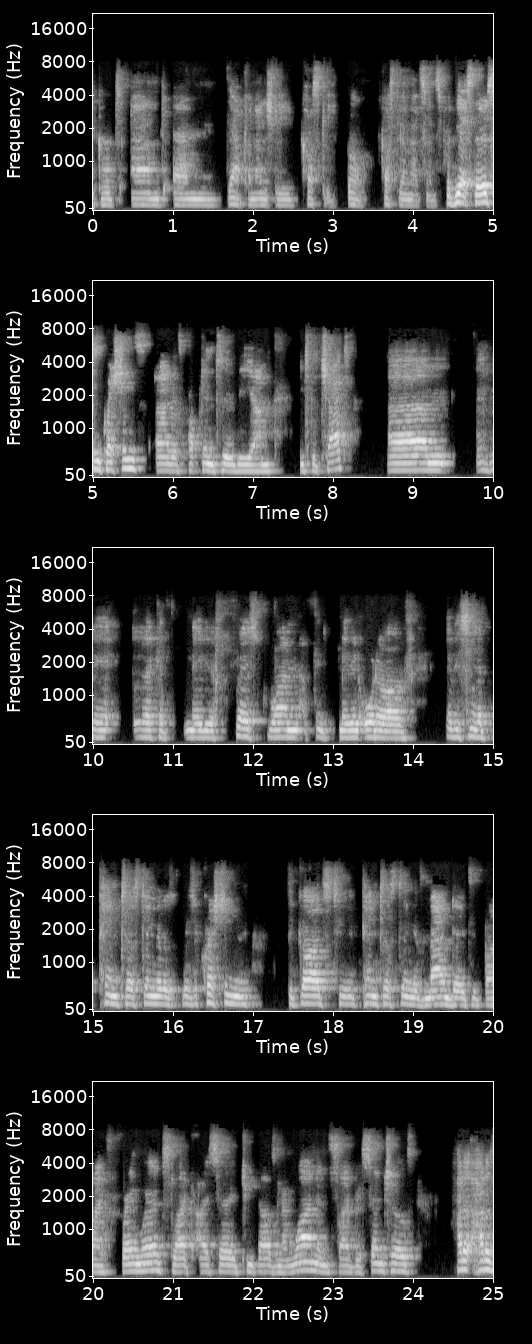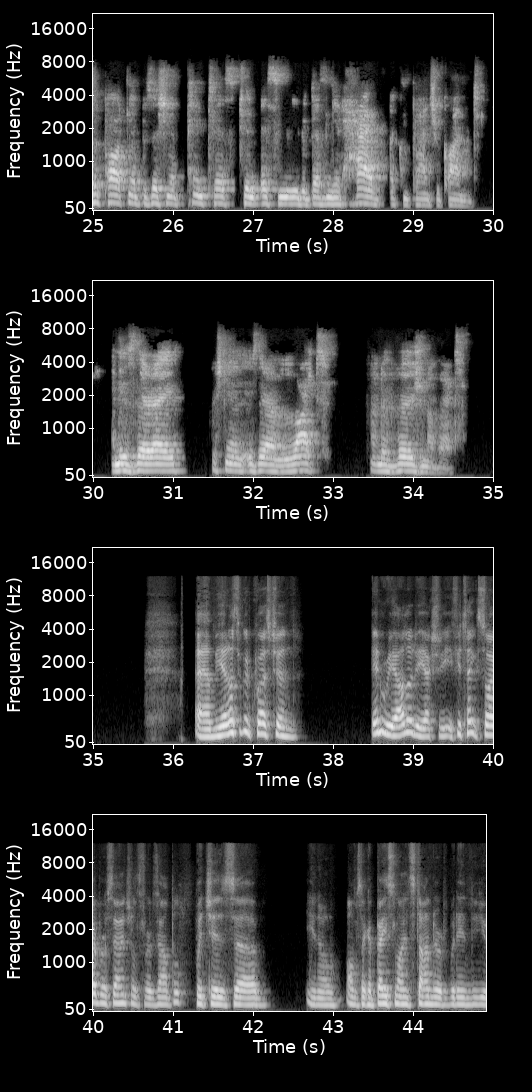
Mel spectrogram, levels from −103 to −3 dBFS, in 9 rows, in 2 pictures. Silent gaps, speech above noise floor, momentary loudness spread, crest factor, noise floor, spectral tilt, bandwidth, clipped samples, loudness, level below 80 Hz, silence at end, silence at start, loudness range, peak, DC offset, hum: none; 65 dB; 12 LU; 18 dB; -86 dBFS; -5 dB/octave; 12 kHz; under 0.1%; -22 LUFS; -70 dBFS; 0 s; 0 s; 4 LU; -4 dBFS; under 0.1%; none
